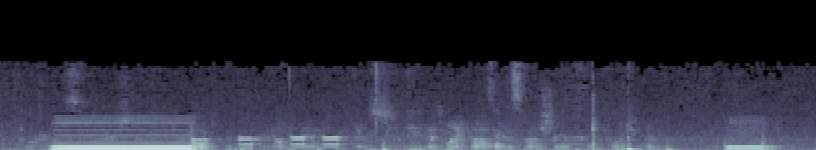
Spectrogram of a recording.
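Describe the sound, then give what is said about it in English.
A steady phone tone gives way to a quick run of short touch-tone beeps as an office phone number is dialed, with people talking and one more brief tone near the end. “you use his office phone number, don't you?”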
